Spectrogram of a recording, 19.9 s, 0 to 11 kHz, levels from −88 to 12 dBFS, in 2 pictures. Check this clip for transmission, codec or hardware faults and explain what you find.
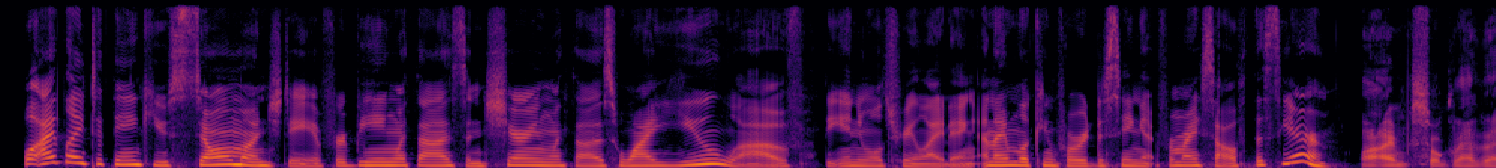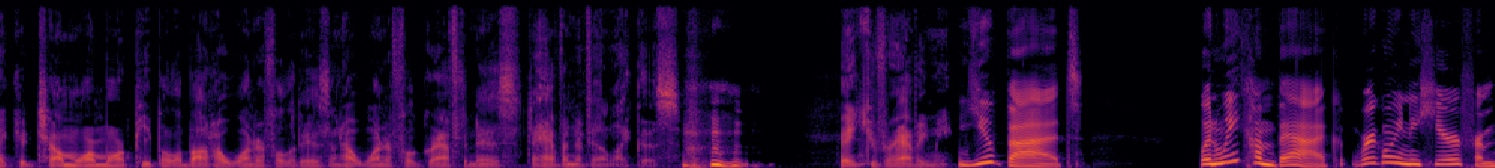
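Nothing to flag here: I went through the whole speech recording and didn't hear anything wrong worth pointing out.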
